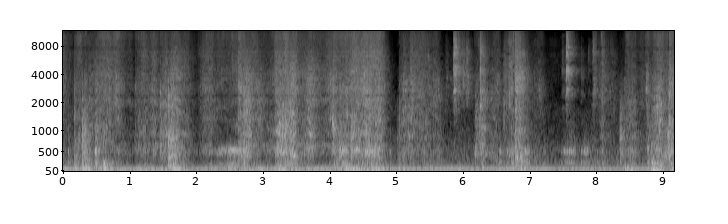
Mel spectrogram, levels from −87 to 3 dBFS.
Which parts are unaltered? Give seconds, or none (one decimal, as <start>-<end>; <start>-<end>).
0.0-0.8; 4.9-9.2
